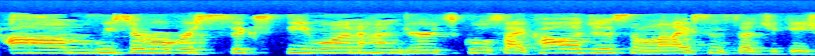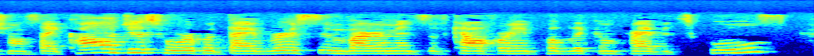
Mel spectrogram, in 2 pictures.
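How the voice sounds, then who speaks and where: A woman commissioner giving an earnest, halting welcome during a video call meeting. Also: medium pitch, fairly even intonation. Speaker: commissioner, association president. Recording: dull lo-fi video call audio.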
